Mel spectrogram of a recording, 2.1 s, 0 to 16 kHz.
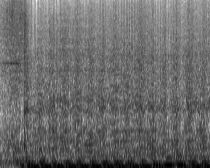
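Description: Pro 4 short-course off-road race truck's engine running under power as the truck slides through loose dirt, cutting in abruptly with a sharp hit at the start.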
